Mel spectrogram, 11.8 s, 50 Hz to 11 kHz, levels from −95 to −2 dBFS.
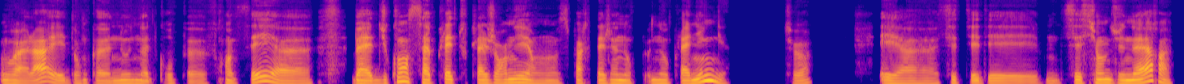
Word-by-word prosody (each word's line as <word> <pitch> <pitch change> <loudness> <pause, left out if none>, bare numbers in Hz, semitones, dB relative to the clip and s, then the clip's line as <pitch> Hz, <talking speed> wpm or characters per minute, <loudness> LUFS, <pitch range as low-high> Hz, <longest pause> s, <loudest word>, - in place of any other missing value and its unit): Voilà 105 -3 +3
et 100 -1 -1
donc, 105 +1 -9
heu, 95 -1 -1
nous 105 +3 -1
notre 105 -5 -3
groupe, 110 0 -10
heu, 90 0 -5
français, 125 - -1
heu, 100 -3 0 0.4
bah 100 -1 +6
du 105 +3 -5
coup 165 - 0
on 175 - +6
s'appelait 120 -2 +2
toute - - -16
la 115 0 +3
journée, 120 +3 +2
on 100 -1 -5
se 90 - -17
partageait 110 +1 -2
nos 105 -2 0
p - - -24
nos 115 -1 -1
plannings, 120 - +4 0.6
tu - - -11
vois? 105 +5 -3 0.7
Et 110 -2 0
heu, 100 -1 -4
c'était 105 -2 -3
des 95 -3 -3 0.2
sessions 120 +2 0
d'1 110 -2 +3
heure 125 - +5
105 Hz, 170 wpm, -24 LUFS, 100-115 Hz, 0.7 s, bah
